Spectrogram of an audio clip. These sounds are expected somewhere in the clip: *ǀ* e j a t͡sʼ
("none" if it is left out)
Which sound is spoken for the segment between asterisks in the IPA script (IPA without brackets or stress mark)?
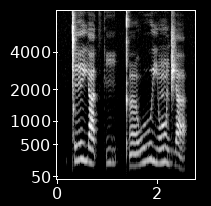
ǀ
